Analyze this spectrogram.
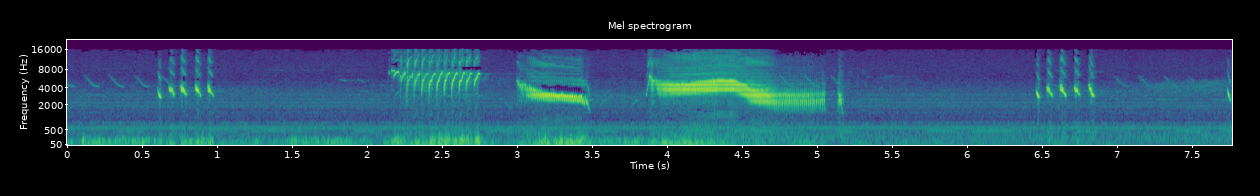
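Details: Greenfinch singing in a song lesson for training birds: short twittering trills bracket a harsh buzzing phrase and a long downslurred nasal wheeze, over low rumbling background noise.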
